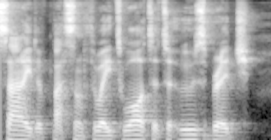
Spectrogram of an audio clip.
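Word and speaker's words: Ouse Bridge: of bassenthwaite water to ooze bridge pronounced usbridge it runs directly along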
